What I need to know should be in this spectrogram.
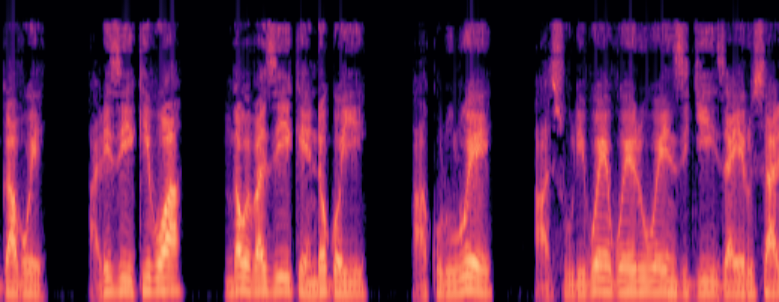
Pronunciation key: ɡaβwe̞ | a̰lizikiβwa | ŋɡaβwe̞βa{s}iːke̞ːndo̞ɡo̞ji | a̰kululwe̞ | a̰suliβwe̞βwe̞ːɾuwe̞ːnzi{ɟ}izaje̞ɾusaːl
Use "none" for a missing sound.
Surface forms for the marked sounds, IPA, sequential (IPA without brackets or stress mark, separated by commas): z, ɟ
